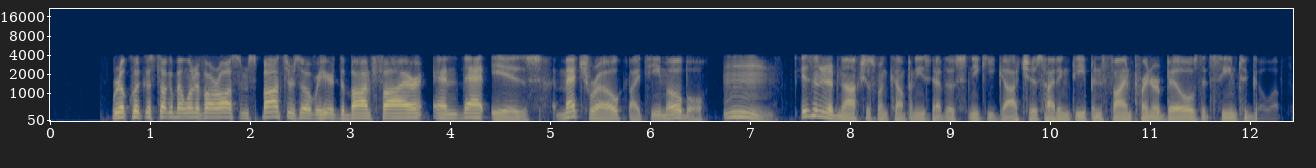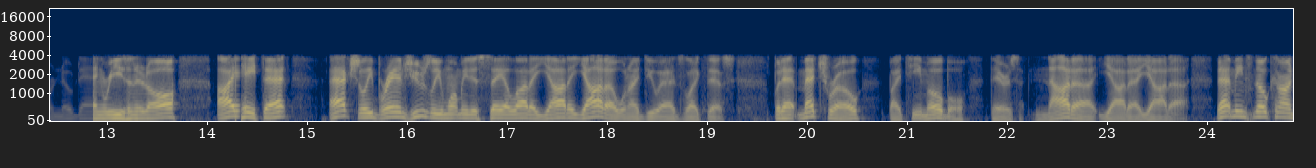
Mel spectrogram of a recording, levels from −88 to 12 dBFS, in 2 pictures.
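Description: Speech, carried over telephone-band G.711 A-law coding that stops at 4 kHz, with brief glitches from packet loss with pitch repetition. At 6.86 s a 20 ms gap comes out as a slightly held, buzzy stretch of voice. At 8.76 to 8.82 s and 14.28 to 14.34 s the gaps are 60 ms, long enough that the repeated pitch cycle fades toward silence before the speech returns through a short cross-fade. In each case the receiver is looping the last pitch period to cover missing packets. From 12.06 to 12.86 s the voice suddenly drops by about 29 dB and all but disappears, leaving a faint residue. That deep, brief cancellation points to one channel inverted, most likely a polarity-reversed stereo channel being summed to mono so the centred voice cancels itself.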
